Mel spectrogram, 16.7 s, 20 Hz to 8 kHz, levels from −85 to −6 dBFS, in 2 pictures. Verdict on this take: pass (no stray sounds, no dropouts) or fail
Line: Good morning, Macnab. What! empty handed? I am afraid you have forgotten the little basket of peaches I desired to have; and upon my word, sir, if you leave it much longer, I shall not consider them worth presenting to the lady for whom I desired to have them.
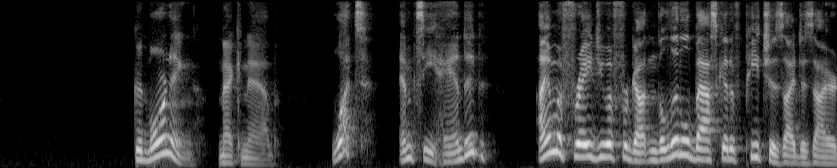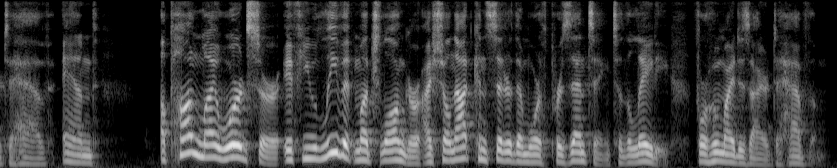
pass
